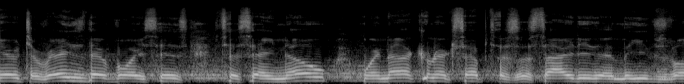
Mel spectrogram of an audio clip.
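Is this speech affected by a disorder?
Yes: ALS.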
